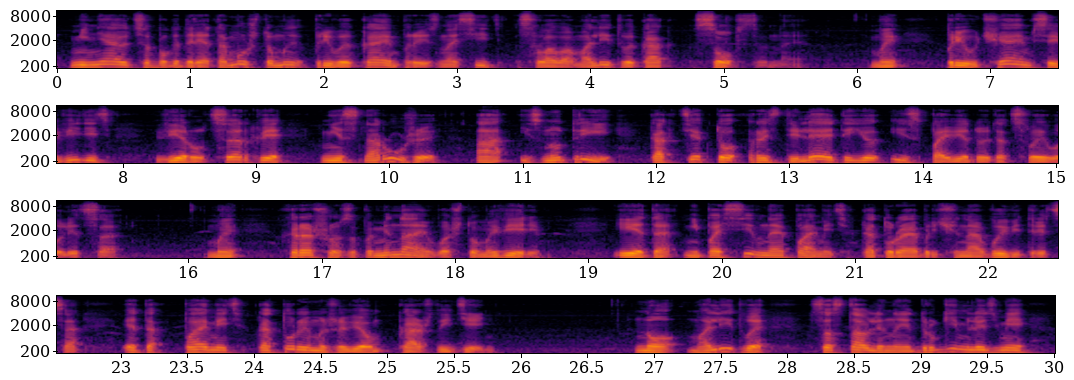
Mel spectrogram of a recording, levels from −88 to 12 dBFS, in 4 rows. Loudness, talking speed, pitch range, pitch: -23 LUFS, 115 wpm, 110-130 Hz, 115 Hz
